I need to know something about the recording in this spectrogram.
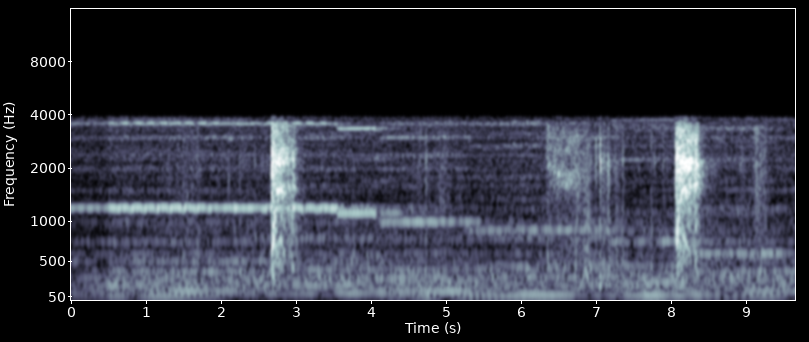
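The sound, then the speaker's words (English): A sudden, sharp sneeze bursts out, followed several seconds later by a second abrupt burst, with a steady low hum underneath and no talking. “Pardon me, I couldn't get the turned off before I sneezed.”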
